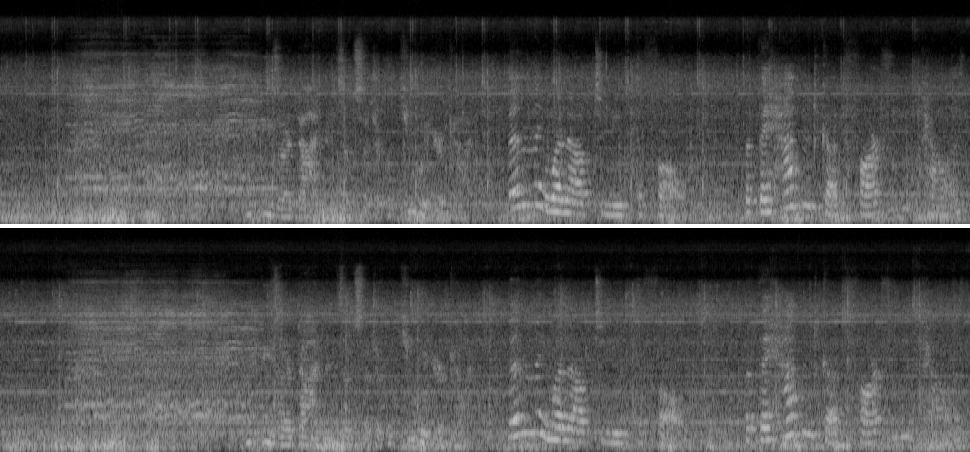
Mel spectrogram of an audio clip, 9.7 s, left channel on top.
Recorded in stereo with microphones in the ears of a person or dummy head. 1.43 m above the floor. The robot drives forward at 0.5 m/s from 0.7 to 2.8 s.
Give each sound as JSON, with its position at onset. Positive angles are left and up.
{"t": 2.4, "sound": "a man speaking", "side_deg": 45, "distance_m": 1.7}
{"t": 5.1, "sound": "a woman speaking", "side_deg": 45, "distance_m": 0.6}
